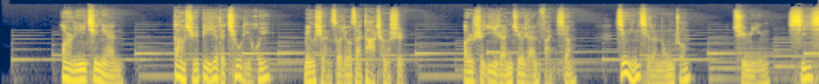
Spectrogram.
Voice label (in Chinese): 男, 人物专题, 磁性讲述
